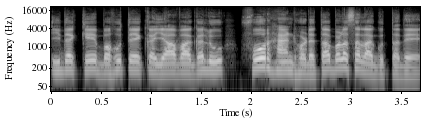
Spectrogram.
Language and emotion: Kannada, neutral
